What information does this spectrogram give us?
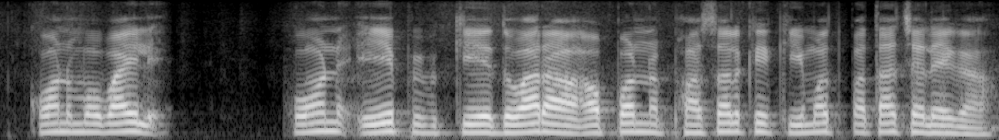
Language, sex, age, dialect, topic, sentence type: Magahi, female, 18-24, Southern, agriculture, question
